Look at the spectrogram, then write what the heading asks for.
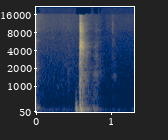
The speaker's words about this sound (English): I think I heard a dog bark there.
